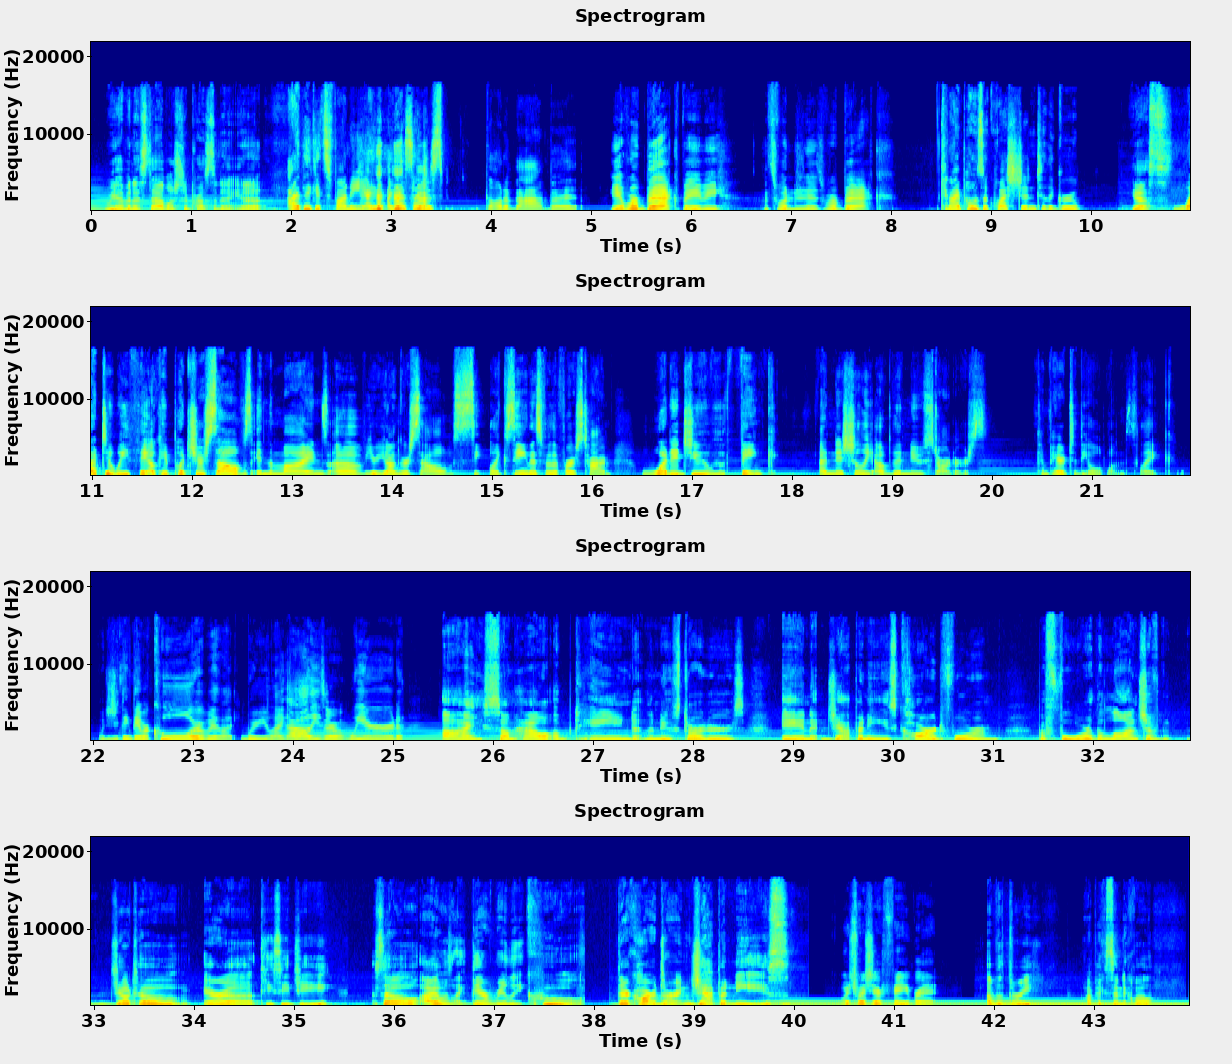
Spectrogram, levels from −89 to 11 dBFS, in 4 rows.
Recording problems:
background music; noticeable; throughout; 15 dB below the speech

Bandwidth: 16.5 kHz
